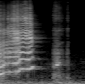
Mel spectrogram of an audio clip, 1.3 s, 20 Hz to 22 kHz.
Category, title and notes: Sound effects > Other mechanisms, engines, machines
metal shop foley -101
bam, bang, boom, bop, crackle, foley, fx, knock, little, metal, oneshot, perc, percussion, pop, rustle, sfx, shop, sound, strike, thud, tink, tools, wood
